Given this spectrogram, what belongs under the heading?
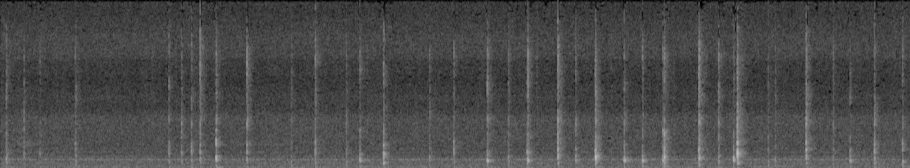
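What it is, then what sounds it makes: Glass tablet screen being tapped. Fingertips rapidly tap and slide across the glass touchscreen of a flat white iPad lying on a mat. The result is a quiet, irregular patter of short, dry clicks with a bright edge over a faint steady hiss, a few taps landing noticeably harder than the rest.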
